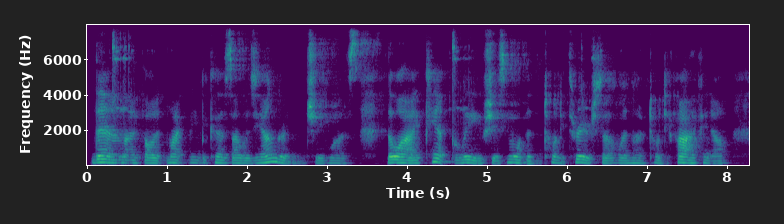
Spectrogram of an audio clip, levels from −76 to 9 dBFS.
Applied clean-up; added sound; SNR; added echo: neural mask model DeepFilterNet 3.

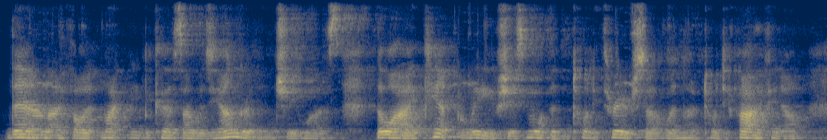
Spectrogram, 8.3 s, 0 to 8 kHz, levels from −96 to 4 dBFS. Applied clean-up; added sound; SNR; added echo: neural separator model SepFormer DNS4.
